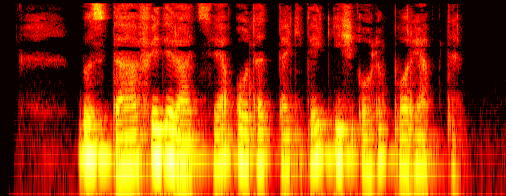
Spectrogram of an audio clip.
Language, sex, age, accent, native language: Uzbek, female, 25-34, Buxoro, Uzbek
